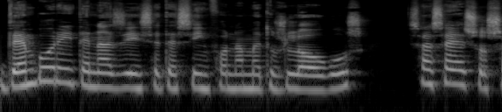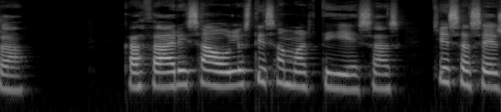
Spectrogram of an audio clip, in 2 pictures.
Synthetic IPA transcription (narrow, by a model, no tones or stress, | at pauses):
ðe̞mbo̞ɾit̪e̞nɐzise̞t̪e̞siɱfo̞nɐme̞t̪uzlo̞ɣusː | ɐse̞so̞sɐ | kɐθɐɾisɐo̞le̞st̪isɐmɐɾt̪ie̞sɐs | ce̞sɐse̞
